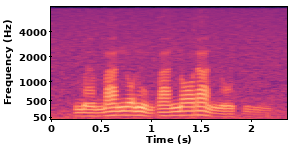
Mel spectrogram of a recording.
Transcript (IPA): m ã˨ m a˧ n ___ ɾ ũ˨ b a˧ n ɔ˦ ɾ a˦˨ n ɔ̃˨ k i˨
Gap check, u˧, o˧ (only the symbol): o˧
